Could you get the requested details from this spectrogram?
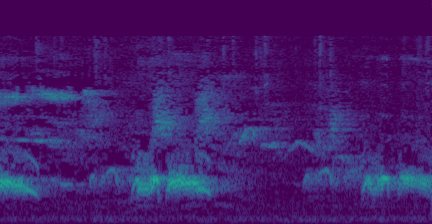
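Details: Spotted dove, chuông đồng (bronze-bell) voice, cooing to stir both sexes: a loud low coo at the start, then two more throaty coos with a gap between. Thin high whistles from other birds are heard faintly.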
